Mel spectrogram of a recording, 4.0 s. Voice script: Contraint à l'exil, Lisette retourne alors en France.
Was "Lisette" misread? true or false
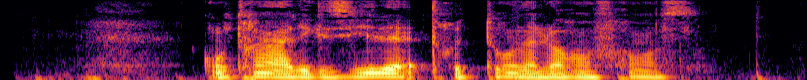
true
